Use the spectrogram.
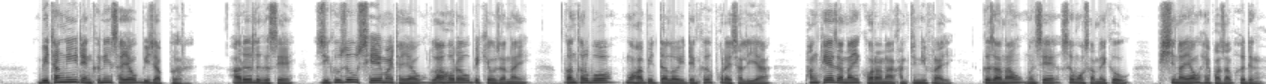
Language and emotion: Bodo, neutral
